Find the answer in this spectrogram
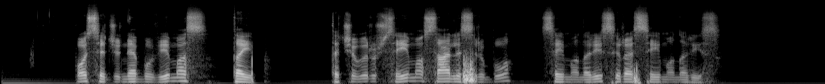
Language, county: Lithuanian, Panevėžys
